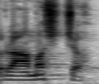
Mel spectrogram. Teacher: तो च वर्ण आने से हम इसको दंती सकार नहीं करके तालव्य सकार करेंगे। राम के बाद में विसर्ग को हम करेंगे स आधा, तो रामश्च।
